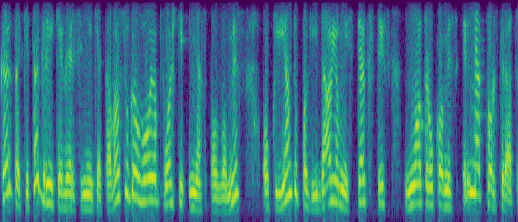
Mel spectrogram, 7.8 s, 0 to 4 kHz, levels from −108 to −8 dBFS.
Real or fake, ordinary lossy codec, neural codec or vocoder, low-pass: real; Opus, 24 kbps; none; 3.6 kHz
